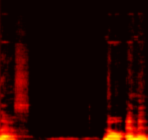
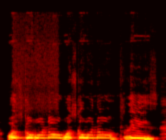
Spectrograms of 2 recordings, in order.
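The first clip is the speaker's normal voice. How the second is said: much higher, crying frantic plea; wife begging the men at the door, frantic; slower than usual. Retold or imitated. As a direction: beg in panic, voice cracking high. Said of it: "His wife came out frantically".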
